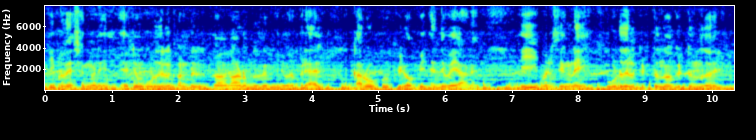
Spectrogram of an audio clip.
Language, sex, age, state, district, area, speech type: Malayalam, male, 60+, Kerala, Wayanad, rural, spontaneous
